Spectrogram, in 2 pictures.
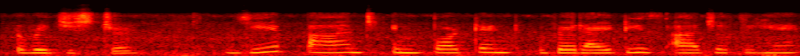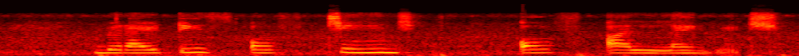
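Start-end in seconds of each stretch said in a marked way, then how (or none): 4.5-7.9 very slow, word by word, for note-taking; teacher dictating at a crawl; slow dictation. Shown as a demonstration. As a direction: spell it out slowly so students can write. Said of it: "teacher dictating notes slowly".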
